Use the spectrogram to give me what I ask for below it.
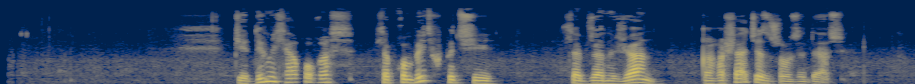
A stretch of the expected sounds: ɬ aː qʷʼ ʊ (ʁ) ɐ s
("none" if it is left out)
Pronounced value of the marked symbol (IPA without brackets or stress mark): ʁ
